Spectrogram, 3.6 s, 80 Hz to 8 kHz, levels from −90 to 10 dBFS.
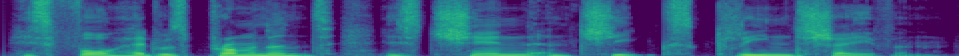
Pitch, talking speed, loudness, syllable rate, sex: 135 Hz, 165 wpm, -21 LUFS, 4.6 syllables/s, male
